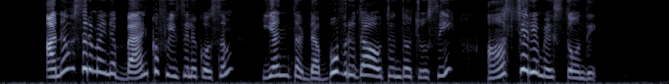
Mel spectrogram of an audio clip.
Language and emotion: Telugu, surprised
